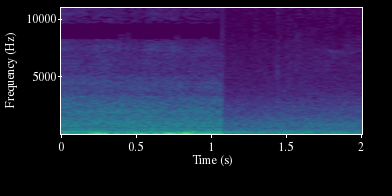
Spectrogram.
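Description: Steady low outdoor rumble of traffic or machinery with a faint hum. It cuts off abruptly about a second in and gives way to quieter, even outdoor background noise.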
